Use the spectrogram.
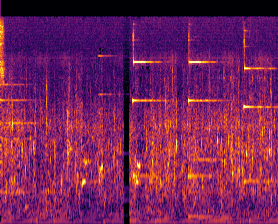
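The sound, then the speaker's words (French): Water swishes and laps steadily as a boat's pole cuts through it, a dense continuous splashing with faint high ringing tones above and a brief dropout midway. “Le bruit de l'eau qui fend, fendu par la perche”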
